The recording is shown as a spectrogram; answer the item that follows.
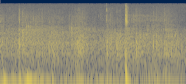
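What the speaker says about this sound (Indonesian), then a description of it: "Yang setuju beri tepuk tangan bagi Tuhan." A church congregation claps together in a brief, faint burst of applause lasting under two seconds.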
